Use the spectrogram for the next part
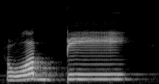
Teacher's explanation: را کو پر کر کے پڑھنا ہے اور با کے اوپر شاد ہے تو با کو تھوڑا سا سختی سے ادا کریں گے، ربی۔ آگے یا ہے تو اس کو تھوڑا سا لمبا کریں گے، ربی۔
